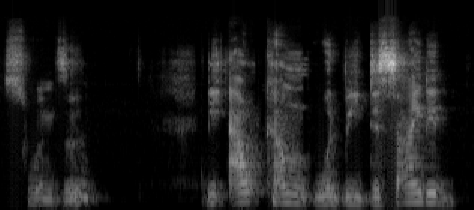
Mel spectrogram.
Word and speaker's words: Sun Tzu: As Sun Tzu could have told me, and by the way, it's pronounced Sun Tzu, the outcome would be decided before the fight even began.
